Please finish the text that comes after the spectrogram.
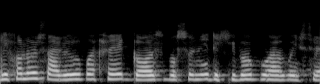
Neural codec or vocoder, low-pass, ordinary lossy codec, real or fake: codec, 16 kHz, 2 kbps, FreqCodec, larger model; none; none; fake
